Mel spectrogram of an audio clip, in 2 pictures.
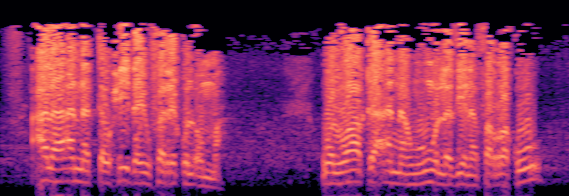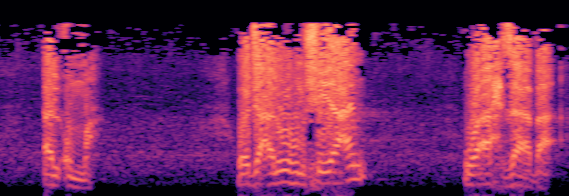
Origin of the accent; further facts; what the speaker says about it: Saudi Arabia; هذه البلاد، بلادنا المملكة العربية السعودية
